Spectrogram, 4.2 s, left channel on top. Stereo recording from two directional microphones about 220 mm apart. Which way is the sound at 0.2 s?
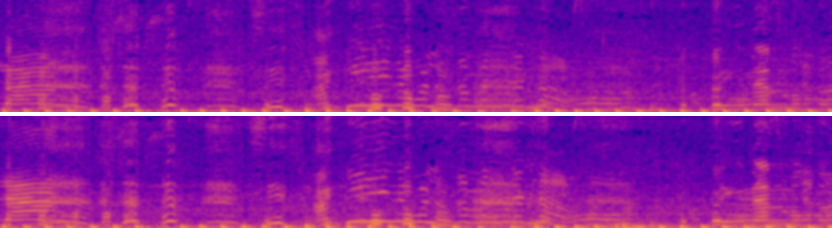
10° left (ahead or behind).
